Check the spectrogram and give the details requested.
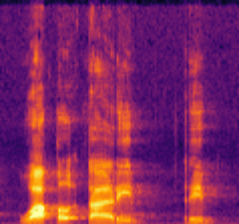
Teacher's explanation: karena ra dalam keadaan kasrah maka dibaca dengan muraqqaqah, lembut, tidak tebal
